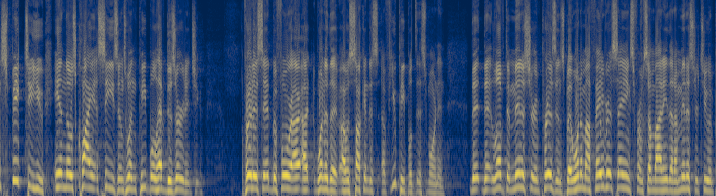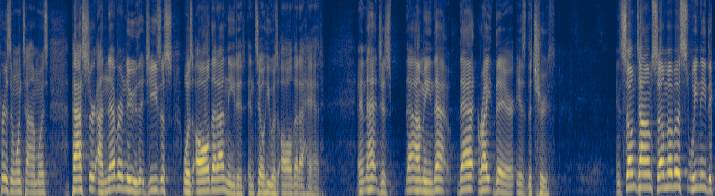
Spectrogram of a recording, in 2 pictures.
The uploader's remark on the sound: Preached at Gospel Lighthouse in Bossier City, La.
